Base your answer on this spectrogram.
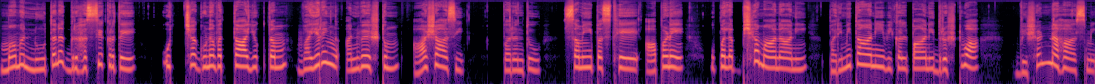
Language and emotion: Sanskrit, sad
